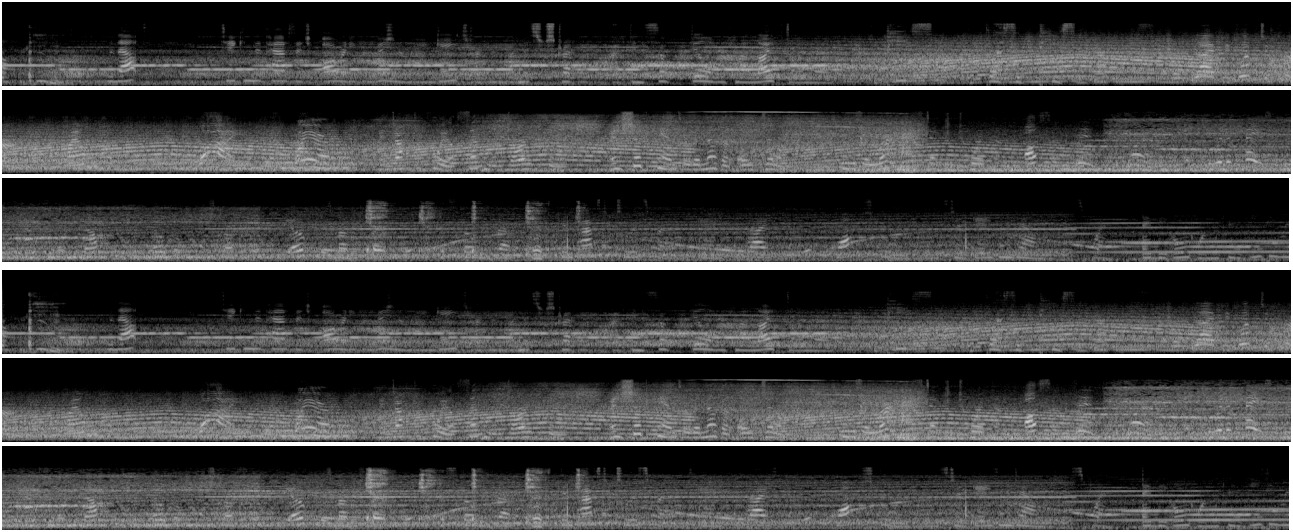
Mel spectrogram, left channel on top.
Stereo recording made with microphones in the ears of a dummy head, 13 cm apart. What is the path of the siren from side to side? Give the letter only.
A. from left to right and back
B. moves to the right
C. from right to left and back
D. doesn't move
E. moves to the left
B.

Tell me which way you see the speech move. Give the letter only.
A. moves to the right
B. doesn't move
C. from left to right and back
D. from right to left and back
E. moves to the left
A.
